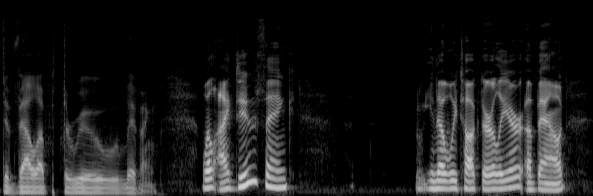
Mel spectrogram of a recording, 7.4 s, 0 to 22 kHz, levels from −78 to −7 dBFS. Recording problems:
none

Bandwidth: 14.5 kHz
